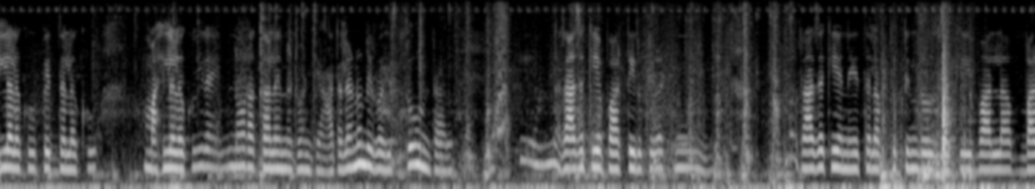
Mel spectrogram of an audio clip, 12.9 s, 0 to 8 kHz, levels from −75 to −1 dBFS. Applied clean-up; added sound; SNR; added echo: none; Zipper (clothing); 4 dB; none.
